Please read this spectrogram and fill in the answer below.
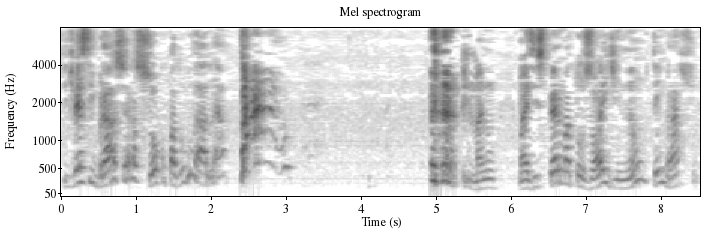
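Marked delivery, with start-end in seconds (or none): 2.4-3.1 high, sharp mock punch; punch sound. Pastor acting sperm fighting, punch sound. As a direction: smack the word like a blow.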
